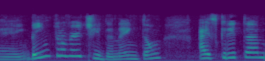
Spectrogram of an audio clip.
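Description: At a very slow pace, a woman speaks with a fairly high pitch and a dark, mellow tone. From São Paulo state interior, Brazil. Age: 20s. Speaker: author. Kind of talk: podcast interview.

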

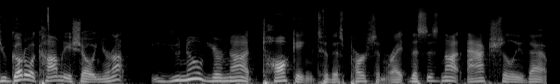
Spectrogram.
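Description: A man speaks at a fairly quick pace with a fairly high pitch and a plain, everyday voice. The recording is very clean, with a silent background. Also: lively intonation. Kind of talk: casual chat. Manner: profane, joking.

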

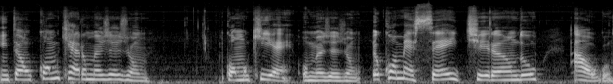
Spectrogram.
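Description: At a moderate pace and medium pitch, a woman talks with ordinary pitch variation and very even loudness, leaving long, frequent pauses. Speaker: former beauty pageant contestant. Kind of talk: casual chat.

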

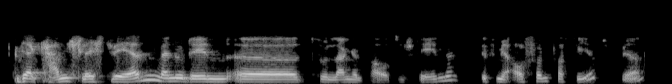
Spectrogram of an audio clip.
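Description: A man speaks very slowly, his medium pitch showing ordinary pitch variation. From Odenwald, southern Hesse, Germany. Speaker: pastry chef. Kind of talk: casual chat. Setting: phone call. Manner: animated.

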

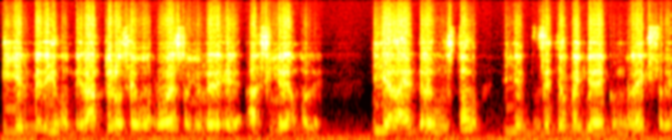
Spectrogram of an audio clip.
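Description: The man's delivery is fairly brisk. Background noise can be heard clearly. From Honduras, San Pedro Sula. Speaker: music producer. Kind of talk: casual interview.

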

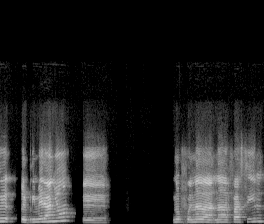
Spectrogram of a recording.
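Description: A woman's high-pitched voice, very slow pace, ordinary pitch variation. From Peru, Tacna. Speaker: emigrant interviewee. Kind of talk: interview. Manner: halting.

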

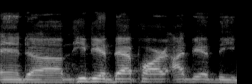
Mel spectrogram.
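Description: This man has a Southern US accent and a medium pitch. His intonation is monotone and flat. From Mississippi, US South. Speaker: high school assistant principal and coach. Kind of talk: casual interview.

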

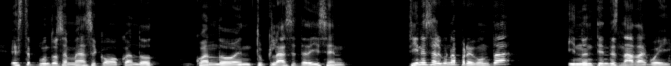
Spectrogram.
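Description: A man with a fairly high pitch speaks at a moderate pace with lively intonation. His loudness is very even, and the sound is dry and close with no echo. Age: 30s. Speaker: podcast co-host. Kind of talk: casual chat.

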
